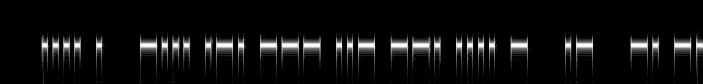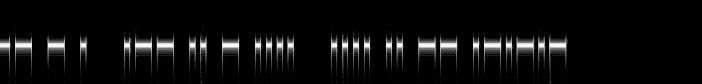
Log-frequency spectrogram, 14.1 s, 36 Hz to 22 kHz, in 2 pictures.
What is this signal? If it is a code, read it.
Morse code, heard as a keyed tone, about 22 wpm, 700 Hz. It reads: HE BROUGHT A NOTE WITH HIM.
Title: Sentences from Top 1000 Words - Review Part 2 - 22wpm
